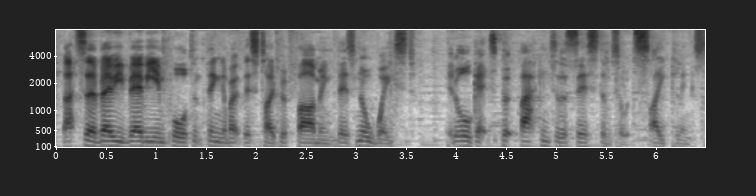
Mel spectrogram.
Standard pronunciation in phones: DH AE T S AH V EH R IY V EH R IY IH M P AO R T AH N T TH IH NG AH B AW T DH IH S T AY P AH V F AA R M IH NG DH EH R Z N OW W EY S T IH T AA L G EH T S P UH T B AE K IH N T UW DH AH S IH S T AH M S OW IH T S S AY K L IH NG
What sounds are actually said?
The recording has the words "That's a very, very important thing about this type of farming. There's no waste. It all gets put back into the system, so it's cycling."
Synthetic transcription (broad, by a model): DH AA T S AH V EH R IY V EH R IY IH M P AO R T N TH IH NG AH B AW T DH IH S T AY P AH V F AA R M IH NG DH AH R Z N OW W EY S T IH T AA L G EH T S P UH T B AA K IH N T UW DH AH S IH S T AH M S OW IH T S S AY K L IH NG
